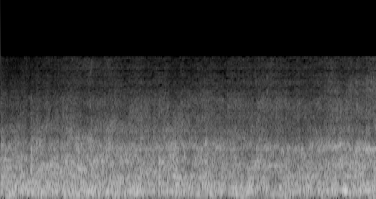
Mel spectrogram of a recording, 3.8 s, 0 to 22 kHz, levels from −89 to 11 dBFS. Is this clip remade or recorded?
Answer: remade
